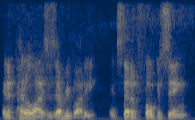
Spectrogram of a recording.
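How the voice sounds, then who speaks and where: A man's voice: fairly high pitch, fairly even intonation, quick pace, a little mellow, low-quality recording. A middle-aged man speaking as a podcast guest, earnest and emphatic, repeating his key points as he talks casually about his work. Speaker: guest, firefighter and fire-service radio host.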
